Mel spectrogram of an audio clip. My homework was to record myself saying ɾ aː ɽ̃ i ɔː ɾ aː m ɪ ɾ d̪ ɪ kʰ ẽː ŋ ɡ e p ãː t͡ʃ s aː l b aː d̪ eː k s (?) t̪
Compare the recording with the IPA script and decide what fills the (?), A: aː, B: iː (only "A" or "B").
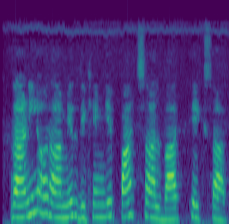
A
